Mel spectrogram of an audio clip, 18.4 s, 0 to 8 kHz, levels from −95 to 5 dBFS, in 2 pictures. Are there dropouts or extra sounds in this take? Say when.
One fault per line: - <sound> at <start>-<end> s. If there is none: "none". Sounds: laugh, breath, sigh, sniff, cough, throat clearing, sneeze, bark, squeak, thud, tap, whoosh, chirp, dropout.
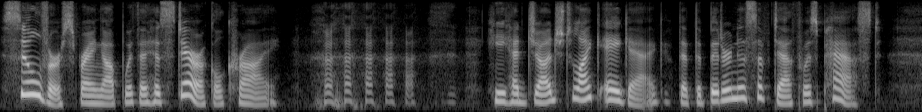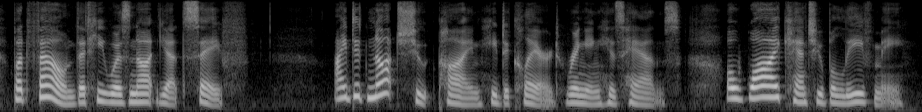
- laugh at 3.1-4.6 s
